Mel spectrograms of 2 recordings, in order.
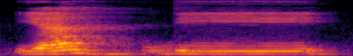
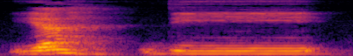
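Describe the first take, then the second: Both takes have the same delivery.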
